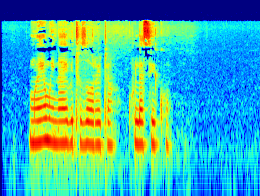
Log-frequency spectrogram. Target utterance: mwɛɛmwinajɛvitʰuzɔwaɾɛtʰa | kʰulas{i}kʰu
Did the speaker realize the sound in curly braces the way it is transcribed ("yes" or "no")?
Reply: yes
